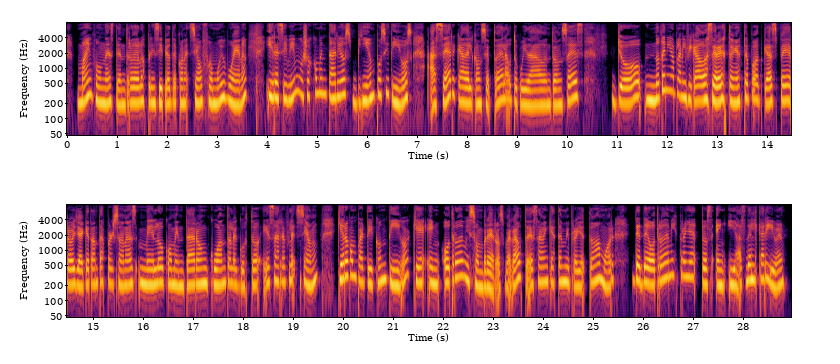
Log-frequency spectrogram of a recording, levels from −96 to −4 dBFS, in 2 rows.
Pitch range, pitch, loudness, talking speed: 205-255 Hz, 225 Hz, -19 LUFS, 150 wpm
